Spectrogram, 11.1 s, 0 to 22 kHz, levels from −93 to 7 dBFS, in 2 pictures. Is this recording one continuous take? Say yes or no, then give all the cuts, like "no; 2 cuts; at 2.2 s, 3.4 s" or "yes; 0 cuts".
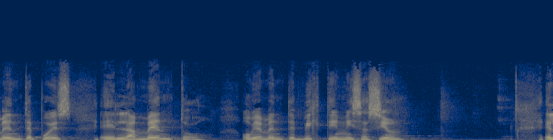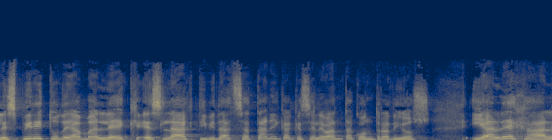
yes; 0 cuts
